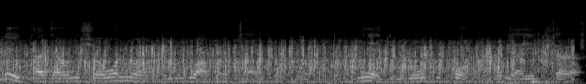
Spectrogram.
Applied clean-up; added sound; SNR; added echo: none; Domestic sounds, home sounds; -2 dB; none.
